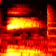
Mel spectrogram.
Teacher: अब मैंने जब बी बोला तो हमारे जो लिप्स हैं दोनों वो बंद होंगे और ब्लॉकेज होगी, एयर ब्लॉकेज होगी, ठीक है, तो लिप्स टच होंगे, ठीक है.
